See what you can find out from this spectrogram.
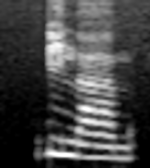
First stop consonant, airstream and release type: implosive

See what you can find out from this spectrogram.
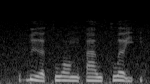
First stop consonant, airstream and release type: implosive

